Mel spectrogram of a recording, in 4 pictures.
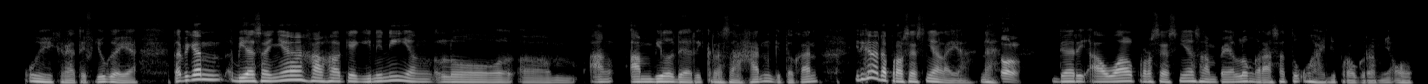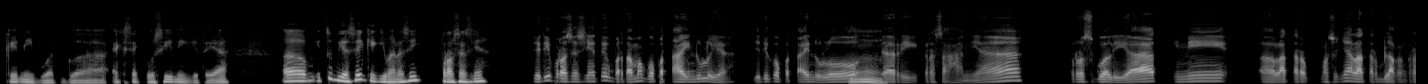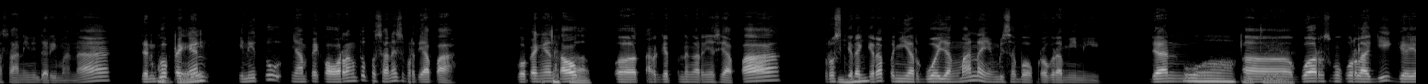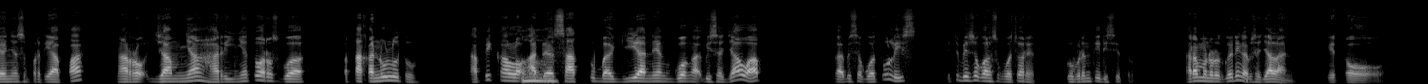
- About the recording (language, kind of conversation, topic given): Indonesian, podcast, Bagaimana kamu menemukan suara atau gaya kreatifmu sendiri?
- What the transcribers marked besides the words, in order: none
